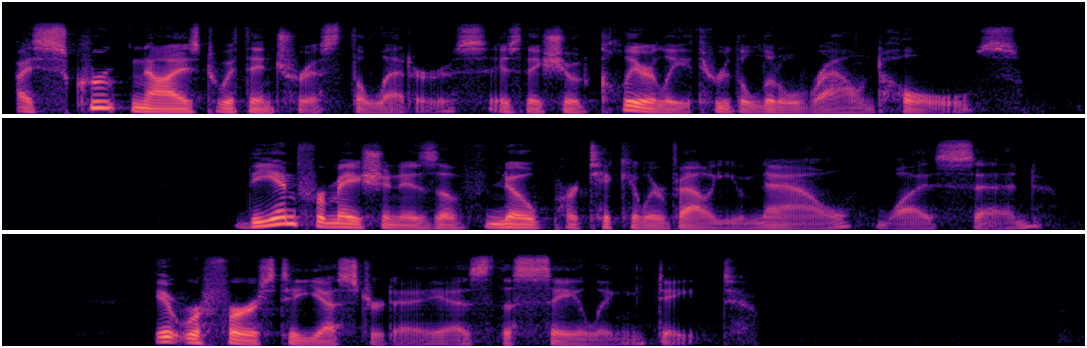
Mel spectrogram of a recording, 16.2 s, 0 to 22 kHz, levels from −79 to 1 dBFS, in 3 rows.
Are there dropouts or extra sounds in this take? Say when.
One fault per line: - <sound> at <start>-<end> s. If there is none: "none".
none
